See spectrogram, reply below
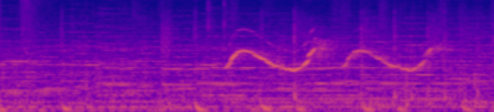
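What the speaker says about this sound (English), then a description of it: "if we whistle like that, you can see that the Pokemon will follow us" In the Pokemon Sword video game, the player character gives two rising-and-falling whistles in quick succession, clear and tuneful over a soft rhythmic background game soundtrack.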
